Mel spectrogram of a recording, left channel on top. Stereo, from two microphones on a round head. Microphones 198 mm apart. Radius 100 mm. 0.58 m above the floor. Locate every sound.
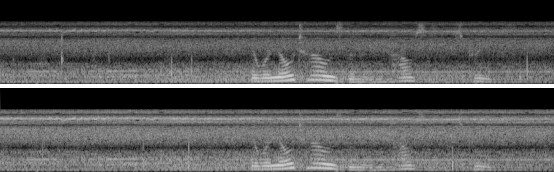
0.0 s a drone: 40° right (ahead or behind)
2.5 s a woman speaking: centre (ahead or behind)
